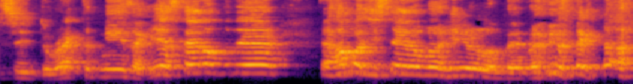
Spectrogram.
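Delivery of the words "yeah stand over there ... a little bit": thick Texan Southern twang, very high-pitched. Retelling how a Texan woman directed a photo, in a heavy Southern accent. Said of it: "with her heavy heavy Southern accents".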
